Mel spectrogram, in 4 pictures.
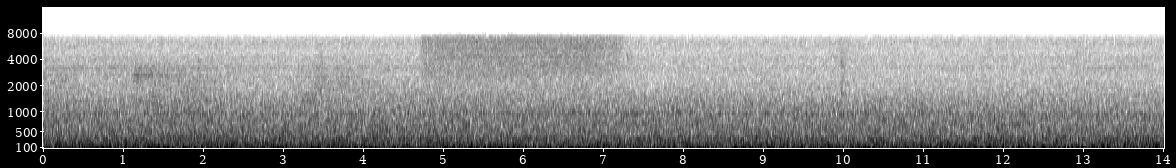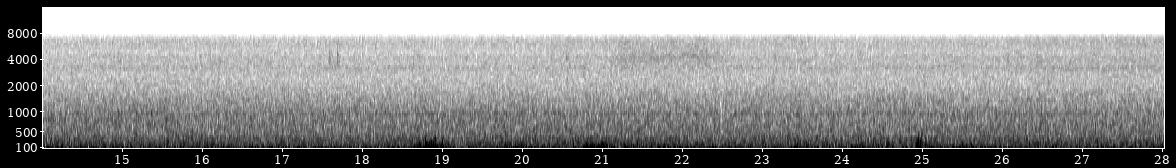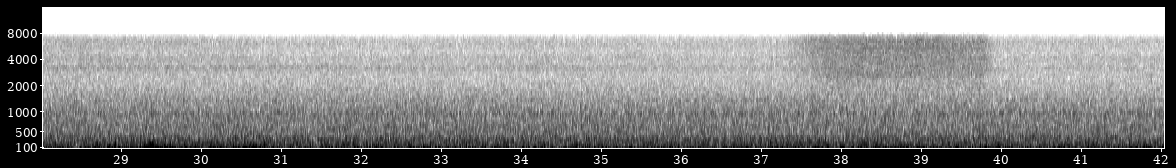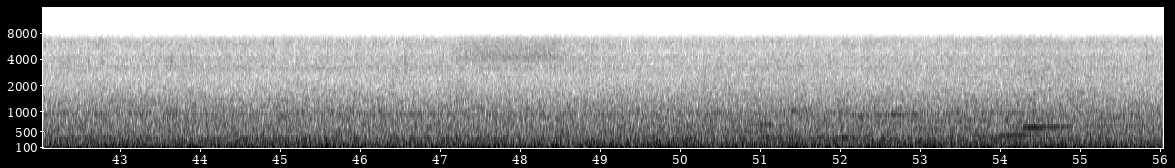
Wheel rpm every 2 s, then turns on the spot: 0, 0, 0, 0, 0, 0, 0, 0, 0, 0, 0, 0, 0, 0, 0, 0, 0, 0, 0, 0, 0, 0, 0, 0, 0, 0, 0, 0.
none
